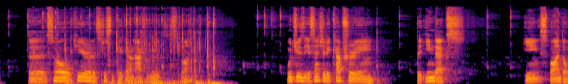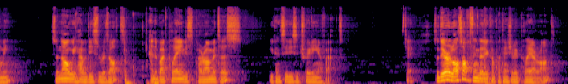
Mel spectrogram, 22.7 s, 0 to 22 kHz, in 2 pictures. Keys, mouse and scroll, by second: 0.4 click, 1.0 shift+right click, 1.4 g, 2.1 ctrl+a, 2.8 t, 5.8-10.4 drag, 11.3-14.8 middle drag, 14.8-17.9 shift+drag, 21.5-22.7 middle drag.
